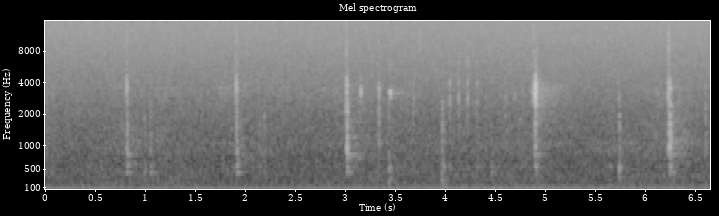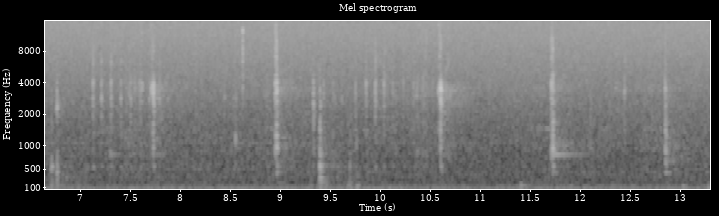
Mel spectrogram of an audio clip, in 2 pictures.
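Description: Faint metallic clicks and taps, about a dozen at irregular intervals, from a box-end wrench opening and closing the bleeder screw on a 2012 Yamaha YZF-R6's rear brake caliper during brake bleeding. A steady low hum runs underneath.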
